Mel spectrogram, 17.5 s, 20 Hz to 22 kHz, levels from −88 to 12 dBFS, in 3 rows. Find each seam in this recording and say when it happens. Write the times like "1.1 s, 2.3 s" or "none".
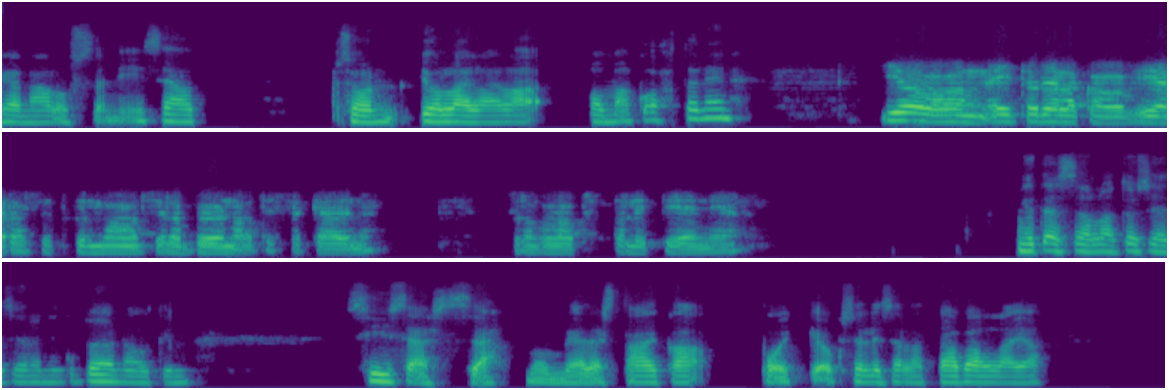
none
